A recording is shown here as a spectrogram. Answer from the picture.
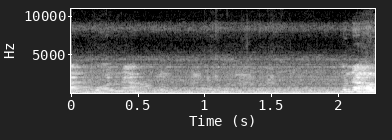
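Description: A brief pause in the dialogue: a steady low hum carries through, with a faint voice just at the start.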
